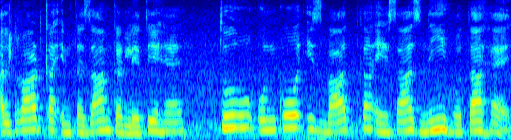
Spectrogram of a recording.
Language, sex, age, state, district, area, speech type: Urdu, male, 18-30, Bihar, Purnia, rural, spontaneous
